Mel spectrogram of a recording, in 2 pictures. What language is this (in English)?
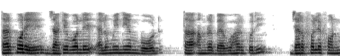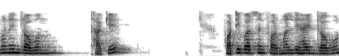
Bangla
